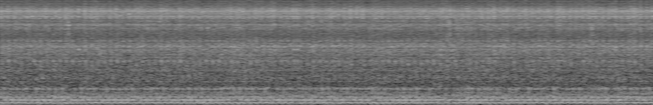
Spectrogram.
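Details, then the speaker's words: Two-stroke outboard after fuel system refresh (carb cleaned, new fuel pump, fuel flushed), idle air bleed screw at factory position, previously wouldn't idle: steady, even burble at idle, no surging or stalling; smoother than ever. "okay so I'm not going to argue with that that's smoother than she's ever idled"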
